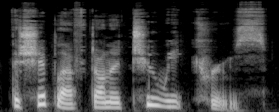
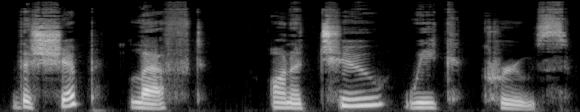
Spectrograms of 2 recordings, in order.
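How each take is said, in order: First: It is said at a quick, casual conversational pace. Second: It is said slowly with pauses and stressed keywords. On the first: "In normal conversation, the first sentence sounds like this" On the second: "In clear speech style, it sounds like this"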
